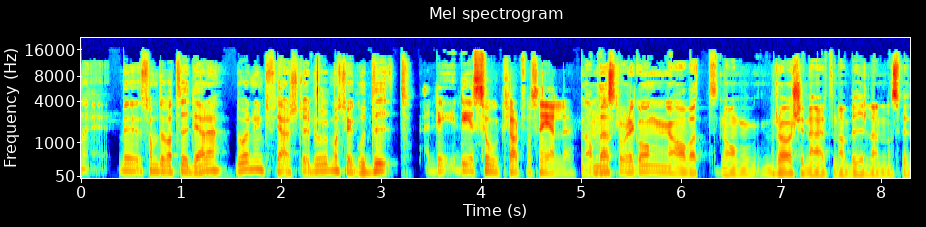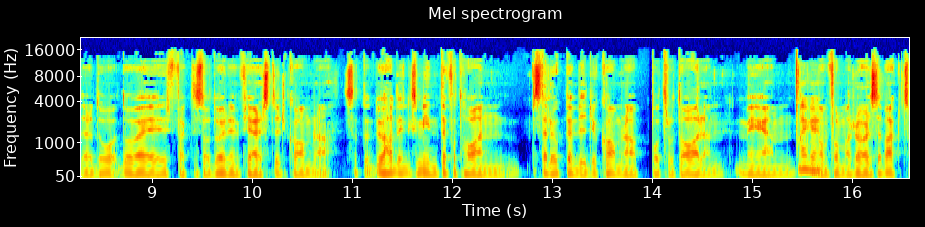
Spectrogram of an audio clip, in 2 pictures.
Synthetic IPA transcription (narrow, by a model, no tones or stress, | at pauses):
ɛsɔmd̪ɛvaʈʰiːd̪ɪɡaɾəd̪ɔæɖɛnjʏnt̪ə̥fjæ̰ːɾʂt̪y̰ːɖɖɔmɔst̪əjaʏɡoːd̪iːt̪d̪ɛd̪ɛæʂuːlkʰlɑːʈvasɔmjɛlːəɾɔmd̪ɛnsloːɾɪɡɔŋːavat̪nɔnɾœːʂɛɪnæːɾheːt̪ənavbiːlənɔsɔviːd̪aɾəd̪ɔd̪ɔæɖɛfak̚t̪ɪst̪sod̪ɔæɖɛɛnfjæːɾʂt̪yːɾkʰɑːmɛɾa̰sat̪d̪ɵɦad̪ːəlɪksɔmɪnt̪əfɔt̪ʰːɑːɛnst̪ɛlːaɵpːɛnviːd̪ɛʊkʰɑːmɛɾapʰɔt̪ʰɾʊt̪ʊɑːɾənmɛɛnnːɔnfɔɾmavɾœːɾəlsəvak̚t̪s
